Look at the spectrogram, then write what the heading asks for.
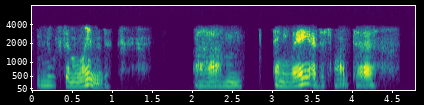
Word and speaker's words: Newfoundland: I don't think anybody actually says Newfoundland, but definitely here on the Atlantic coast, we would pronounce it Newfoundland or Newfoundland.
